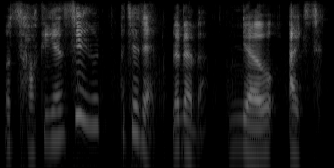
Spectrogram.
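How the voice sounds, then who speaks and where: A man voicing a refined, excitable female unicorn fashion designer in an affected, gushing, dramatic way for a story. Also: high-pitched, moderate pace, muffled recording, pitched above the performer's own voice, full character voice. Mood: encouraging.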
